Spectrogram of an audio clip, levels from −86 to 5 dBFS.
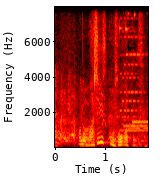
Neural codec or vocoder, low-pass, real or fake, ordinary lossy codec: none; none; real; none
